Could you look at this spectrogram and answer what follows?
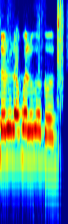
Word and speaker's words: Olukokun: You still pronounce that my name. Why? I'm not Yoruba. It's fine. My name is Olukokun.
